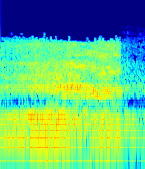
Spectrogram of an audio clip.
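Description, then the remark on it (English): A car engine roars loudly and steadily for a couple of seconds, then drops off abruptly as the car, driven by the Green Hornet after he jumped out of a stopped truck, speeds away too fast for pursuing troopers. No voices are heard. “You troopers, after that car. It's going too fast.”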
